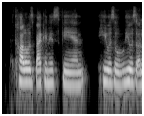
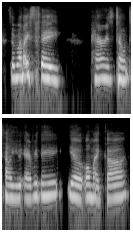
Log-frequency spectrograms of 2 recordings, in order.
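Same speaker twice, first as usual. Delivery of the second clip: usual speaking voice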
